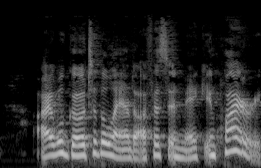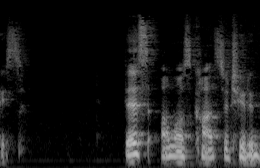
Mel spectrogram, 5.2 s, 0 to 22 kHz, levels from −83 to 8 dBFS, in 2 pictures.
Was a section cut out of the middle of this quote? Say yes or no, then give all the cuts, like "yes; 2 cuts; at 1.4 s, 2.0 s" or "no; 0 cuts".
no; 0 cuts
